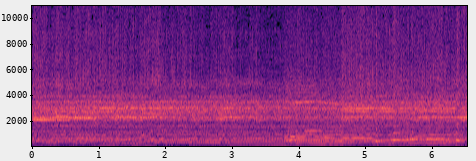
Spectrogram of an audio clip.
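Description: Live rock band with electric guitar playing sustained, ringing notes, growing a little louder about four seconds in.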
